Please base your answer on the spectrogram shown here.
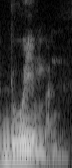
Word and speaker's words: Dwiman: And your last name is is is it Dwimman? Am I pronouncing that correctly? Dwan.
